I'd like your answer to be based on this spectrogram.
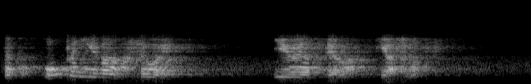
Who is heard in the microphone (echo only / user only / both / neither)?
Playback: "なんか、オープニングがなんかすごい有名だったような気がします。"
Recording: echo only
